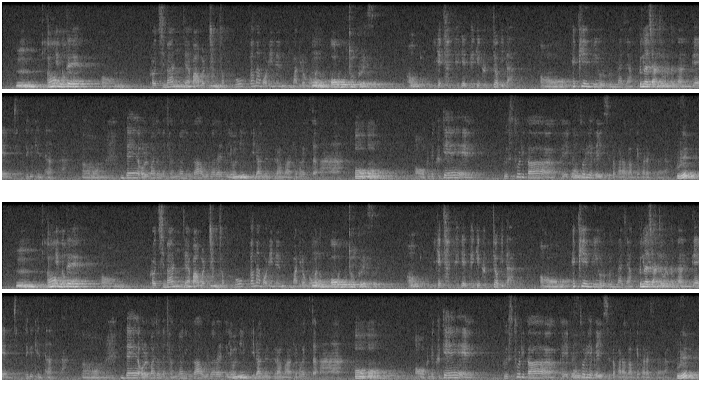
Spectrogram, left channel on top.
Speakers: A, in the centre; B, on the right.
A: 응. 아,
B: 이게
A: 근데,
B: 너무, 어,
A: 응,
B: 그렇지만
A: 응,
B: 이제
A: 응,
B: 마음을 착
A: 응.
B: 접고 떠나버리는
A: 응.
B: 막 이런 거가
A: 어,
B: 너무
A: 어,
B: 좋았어.
A: 그거 좀 그랬어. 그거,
B: 어, 이게 참 되게, 되게 극적이다. 어,
A: 어,
B: 해피엔딩으로 끝나지 않고
A: 끝나지
B: 이게 비극적으로
A: 않는다.
B: 끝나는 게 되게 괜찮았다.
A: 어, 어,
B: 어, 근데 얼마 전에 작년인가 우리나라에서 연인이라는
A: 음,
B: 드라마 개봉했었잖아.
A: 어, 어,
B: 어, 근데 그게 그 스토리가, 베,
A: 어.
B: 스토리의 베이스가 바람과 함께 사라지다야.
A: 그래?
